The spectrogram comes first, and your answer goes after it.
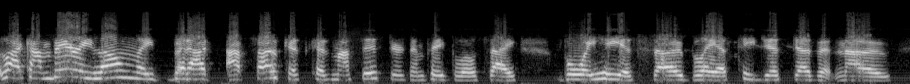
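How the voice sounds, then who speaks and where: Someone with a rural Southern US accent speaks at a fairly slow pace with lively intonation. The sound is dry and close, without echo. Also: woman, fairly high pitch for a woman. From North Carolina. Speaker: caller. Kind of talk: call-in advice conversation.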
